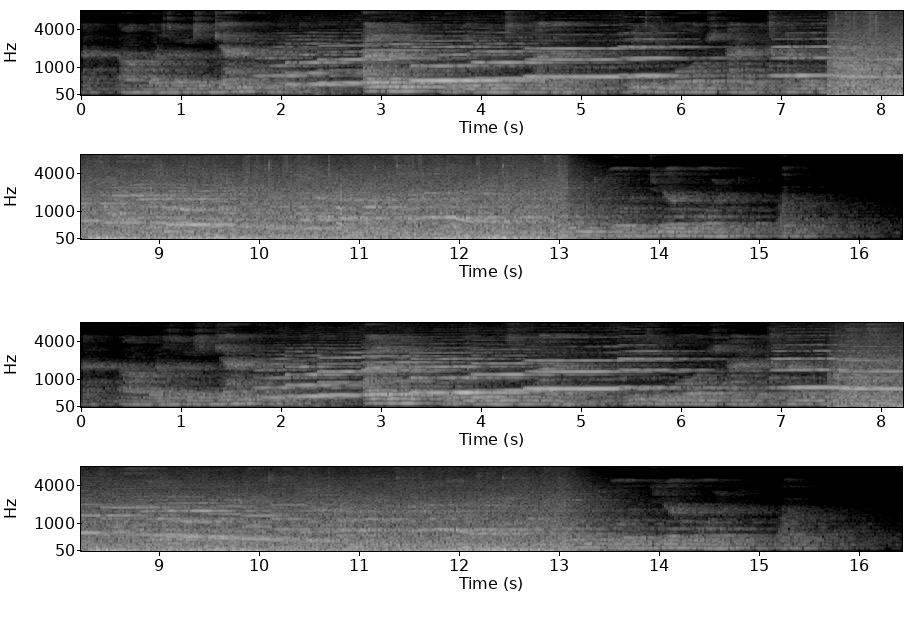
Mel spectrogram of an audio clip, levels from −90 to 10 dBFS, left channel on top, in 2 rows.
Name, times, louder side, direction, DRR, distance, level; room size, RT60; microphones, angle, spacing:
voice 1, 0.0-2.3 2.8-5.0 5.4-8.2 8.6-11.2 11.8-12.4 12.7-14.7 15.2-15.3, left 1 dB, 60° left, -4 dB, 1.5 m, -36 dB
Wind instrument woodwind instrument, 1.7-5.9 6.9-10.8, equal, 15° right, 0.6 m, -30 dB
sound 1, 7.5-13.1, left 3 dB, 30° left, 0.3 m, -27 dB
5.4 x 5.3 x 6.2 m, 2.5 s
head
